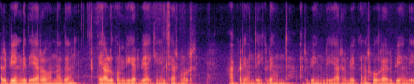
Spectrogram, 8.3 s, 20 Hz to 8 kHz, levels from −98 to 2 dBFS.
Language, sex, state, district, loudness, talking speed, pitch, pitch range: Kannada, male, Karnataka, Belgaum, -24 LUFS, 150 wpm, 120 Hz, 110-130 Hz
